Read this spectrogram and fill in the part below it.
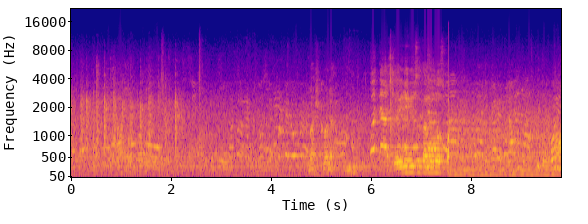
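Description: Football players shout to one another across an open pitch outdoors.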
